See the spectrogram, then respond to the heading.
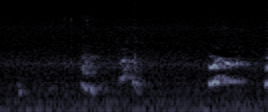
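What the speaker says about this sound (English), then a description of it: "And the dog's crying." A dog whimpering and crying indoors, several short high-pitched whines in separate bursts, fairly faint against a quiet room with no talking.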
